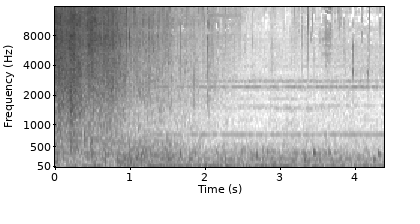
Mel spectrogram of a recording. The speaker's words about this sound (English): With these clunky-ass, loose-fitting boots, Blair trips and slips down into the water.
